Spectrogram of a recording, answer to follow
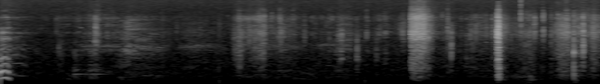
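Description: Quiet handling of bread dough and cloth as a loaf is placed onto a wooden bread peel: soft scuffs, a brief scraping swish about four seconds in, and a sharp tap about five seconds in.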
